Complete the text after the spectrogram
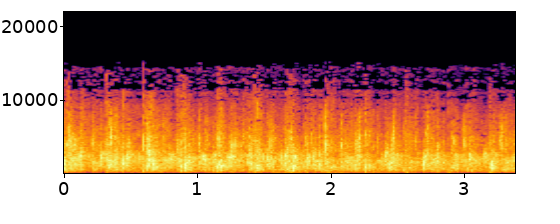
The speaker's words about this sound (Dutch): En alle mensen, een applaus voor al die kinderen die echt allemaal ook zo goed hebben meegedaan.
